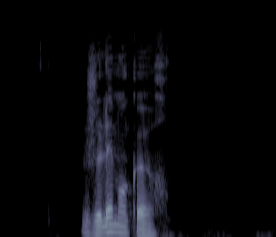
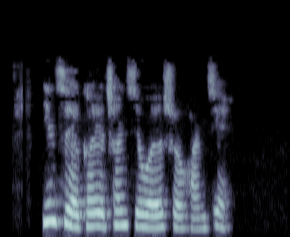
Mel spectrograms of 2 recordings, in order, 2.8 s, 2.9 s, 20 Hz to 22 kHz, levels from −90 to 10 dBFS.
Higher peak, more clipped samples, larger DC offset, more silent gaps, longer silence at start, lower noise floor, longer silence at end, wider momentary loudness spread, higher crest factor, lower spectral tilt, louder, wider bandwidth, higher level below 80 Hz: second, -22 dBFS vs -2 dBFS; neither; neither; neither; first, 0.85 s vs 0.45 s; first, -87 dBFS vs -77 dBFS; first, 1.1 s vs 0.6 s; first, 17 LU vs 11 LU; first, 22 dB vs 16 dB; first, -6 dB/octave vs -4 dB/octave; second, -39 LUFS vs -16 LUFS; first, 13.5 kHz vs 8 kHz; second, -68 dBFS vs -62 dBFS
